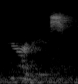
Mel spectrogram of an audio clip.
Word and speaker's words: Pyrenees: of the paninence mountains oh come on Pyrenees. Pyrenees.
